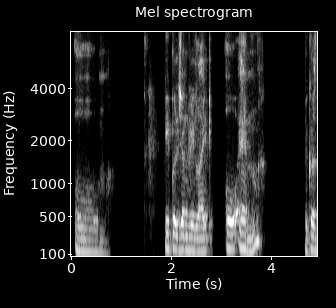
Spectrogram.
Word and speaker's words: Om: So when we look at this sound Om, symbolized this way, we see that it is made of three syllables or three sub-sounds, A, U, and Ma. And when combined, the sound is Om.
